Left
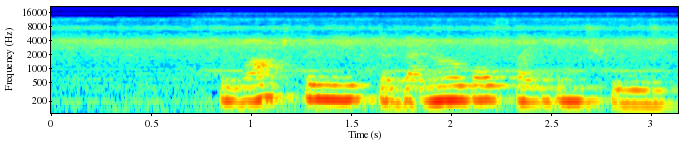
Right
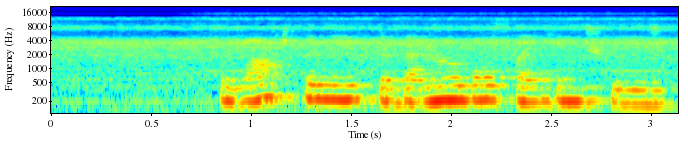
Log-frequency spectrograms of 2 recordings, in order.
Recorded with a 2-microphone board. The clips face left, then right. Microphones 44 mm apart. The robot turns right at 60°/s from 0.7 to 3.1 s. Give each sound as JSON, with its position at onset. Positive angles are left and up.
{"t": 0.8, "sound": "a woman speaking", "azimuth_deg": 140, "distance_m": 1.6}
